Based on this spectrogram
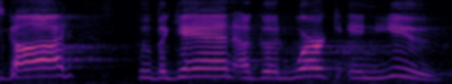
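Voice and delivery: loud start, calling the words out; call-and-response verse; congregational recitation. Acted. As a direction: lead the crowd in saying it. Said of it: "say it with me".

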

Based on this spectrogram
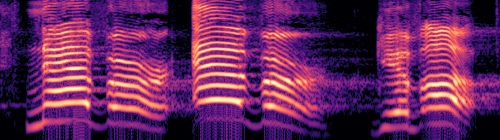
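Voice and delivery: full-throated Churchill bellow; big Churchill voice. A narrator's reading. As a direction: roar it out like Churchill at the podium. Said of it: "in a big, big Churchill voice".

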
